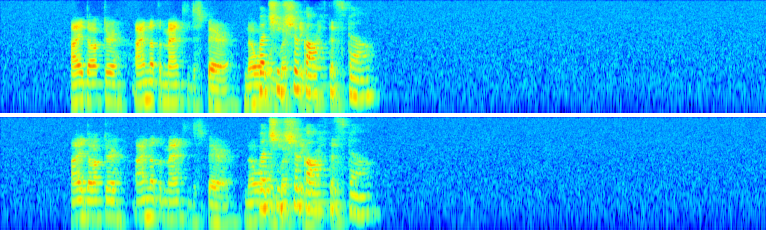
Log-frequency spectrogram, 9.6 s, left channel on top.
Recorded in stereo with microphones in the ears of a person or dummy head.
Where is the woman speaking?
30° left (ahead or behind), 0.5 m.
